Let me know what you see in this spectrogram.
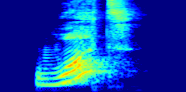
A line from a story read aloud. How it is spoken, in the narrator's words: snapped Umbridge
